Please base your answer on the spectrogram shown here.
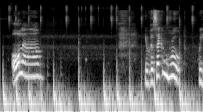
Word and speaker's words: hola: But in Catalan H it's always always silent. Hola.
